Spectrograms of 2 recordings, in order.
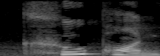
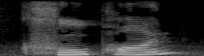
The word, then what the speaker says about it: coupon: fashion cataloges or also coupon books now this word is actually pronounced two ways it can be pronounced coupon ooh or coupon cpon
